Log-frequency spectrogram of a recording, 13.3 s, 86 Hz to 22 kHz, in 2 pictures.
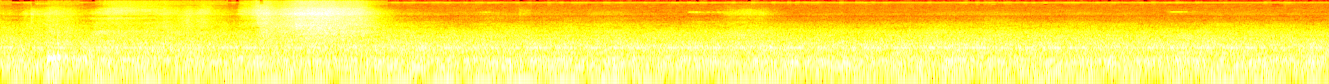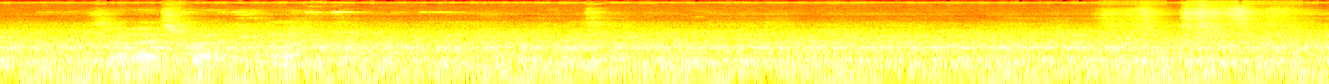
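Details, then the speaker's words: Calor pellet stove (Italian-made), after repairing a SIC Fail overheat alarm, about an hour into the test run: steady low fan hum and even airflow, no rattles or speed swings; top temperature down from 61–62 to 37. "work just had about an hour now and it's still very nice"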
